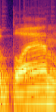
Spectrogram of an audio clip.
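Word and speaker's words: Blame!: Yeah, a manga piece from the manga Blam or Blame, whoever wants it. It's spelled Blame, but it's pronounced Blame, I think.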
